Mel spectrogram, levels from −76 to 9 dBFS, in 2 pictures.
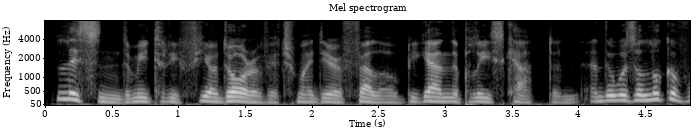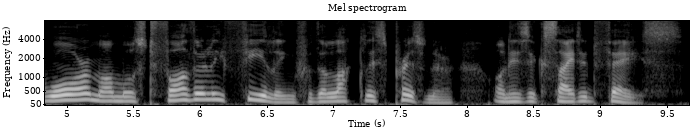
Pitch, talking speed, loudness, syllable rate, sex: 145 Hz, 175 wpm, -20 LUFS, 5.2 syllables/s, male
